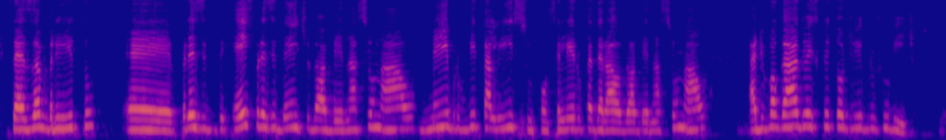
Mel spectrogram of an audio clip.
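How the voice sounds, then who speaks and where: In a plain, everyday voice, a woman speaks at a fairly slow pace with a fairly high pitch and fairly even intonation. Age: 60s. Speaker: lawyer and debate moderator. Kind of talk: panel moderation.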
